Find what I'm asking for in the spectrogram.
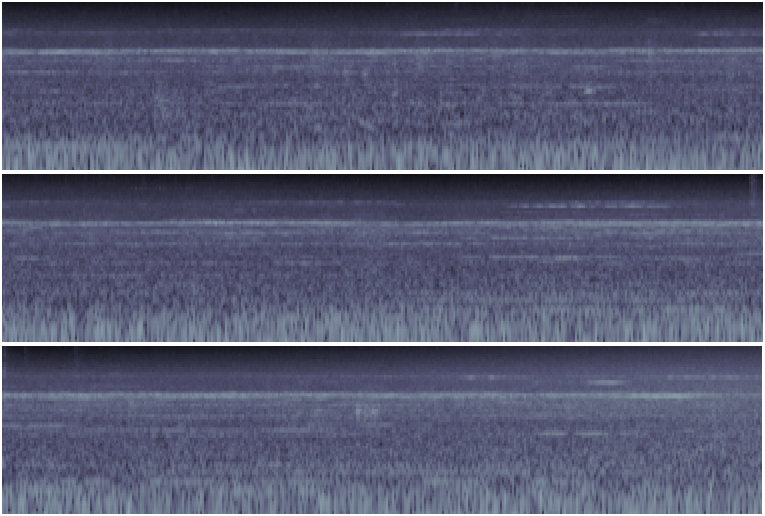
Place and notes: Spreepark, Plänterwald, Berlin, Germany - winds, turning wheel
high fence, standing still, strong winds through tree crowns and colossus red wheel
Sonopoetic paths Berlin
